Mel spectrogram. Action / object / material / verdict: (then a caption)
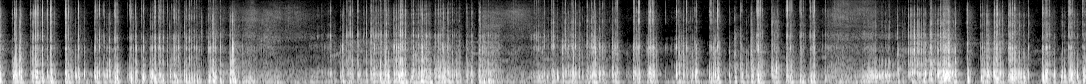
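scrape / fabric-covered suitcase / fabric / none. Fingertips and nails scratch and rub quickly across the top of a hollow orange fabric zippered suitcase lying flat. The result is a dense run of rapid, raspy scratching strokes with a warm midrange body and a soft low hollow resonance. The strokes swell and ease in short bursts throughout.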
